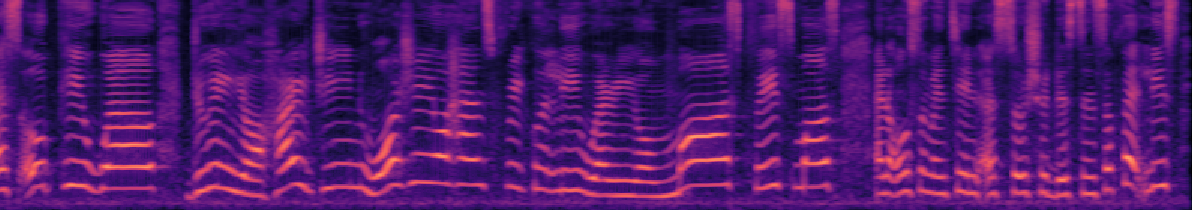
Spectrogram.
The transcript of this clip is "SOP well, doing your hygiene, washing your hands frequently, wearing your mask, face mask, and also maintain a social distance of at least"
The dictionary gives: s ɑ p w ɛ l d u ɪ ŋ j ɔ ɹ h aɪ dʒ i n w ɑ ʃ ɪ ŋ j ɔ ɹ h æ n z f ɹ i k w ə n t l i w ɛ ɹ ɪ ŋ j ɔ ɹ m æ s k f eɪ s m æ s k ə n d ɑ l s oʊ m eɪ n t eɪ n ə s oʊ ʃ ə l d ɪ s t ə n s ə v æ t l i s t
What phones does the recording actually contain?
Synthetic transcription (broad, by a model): s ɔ p w ɛ l d u ɪ ŋ j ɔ h aɪ dʒ i n w ɑ ʃ ɪ ŋ j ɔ h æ n s f ɹ i k w ə n t l i w ɛ ɹ ɪ ŋ j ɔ m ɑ s k f eɪ s m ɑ s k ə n ɑ l s oʊ m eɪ n t eɪ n ə s oʊ ʃ ə l d ɪ s t ə n s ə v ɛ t l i s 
